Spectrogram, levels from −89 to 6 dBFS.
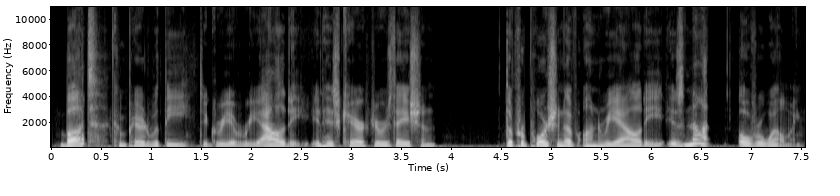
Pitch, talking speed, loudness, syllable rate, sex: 150 Hz, 135 wpm, -20 LUFS, 5.6 syllables/s, male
